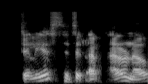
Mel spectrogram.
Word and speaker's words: Titleist: The shit, bro, it took me forever, like, to learn the proper way of pronouncing Titleist. It was like, Titleist?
